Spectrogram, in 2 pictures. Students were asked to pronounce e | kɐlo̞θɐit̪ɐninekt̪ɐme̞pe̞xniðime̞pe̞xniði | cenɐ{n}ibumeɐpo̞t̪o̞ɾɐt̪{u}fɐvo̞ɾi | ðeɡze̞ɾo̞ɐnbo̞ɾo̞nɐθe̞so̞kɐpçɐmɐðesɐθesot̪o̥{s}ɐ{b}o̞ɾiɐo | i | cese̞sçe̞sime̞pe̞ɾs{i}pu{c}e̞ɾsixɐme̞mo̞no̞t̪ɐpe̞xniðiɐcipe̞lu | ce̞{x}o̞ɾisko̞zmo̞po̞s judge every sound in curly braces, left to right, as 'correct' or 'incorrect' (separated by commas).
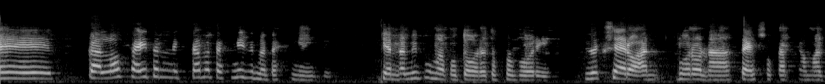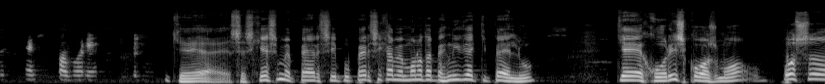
incorrect, incorrect, incorrect, incorrect, correct, incorrect, correct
